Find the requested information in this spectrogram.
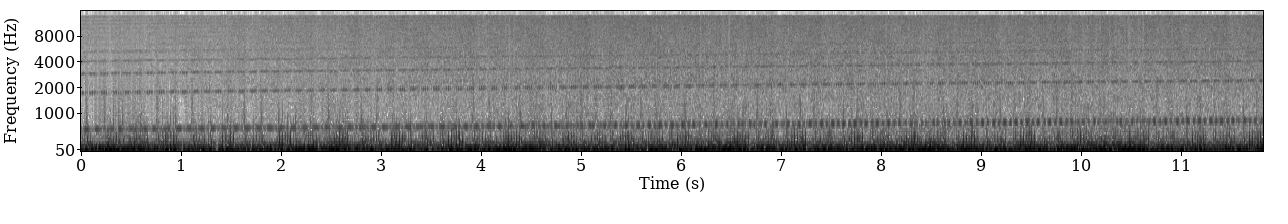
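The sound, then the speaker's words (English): A sci-fi jump drive powers up with a loud, continuous rumbling hum, thin tones slowly rising in pitch across the full twelve seconds. “activating jump drive.”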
